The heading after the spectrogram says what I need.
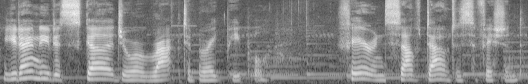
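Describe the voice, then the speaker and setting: A woman voicing a guarded, knowing adventurer companion in a fantasy game, with a cool, deliberate delivery. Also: medium pitch, over music, close to an everyday voice. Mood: cool, warning. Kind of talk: scripted game dialogue.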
